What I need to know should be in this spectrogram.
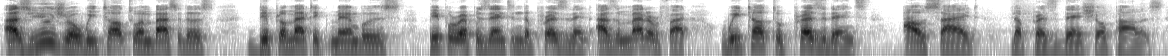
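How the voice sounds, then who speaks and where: A man's voice: medium pitch, normal speed. A man who is a pastor, hosting a TV interview show in a formal, welcoming manner. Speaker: talk show host and pastor.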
